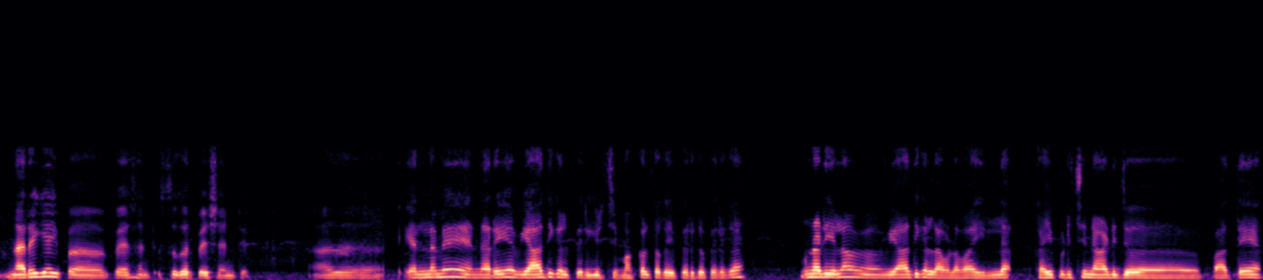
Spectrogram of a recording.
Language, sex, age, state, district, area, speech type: Tamil, female, 45-60, Tamil Nadu, Nagapattinam, urban, spontaneous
